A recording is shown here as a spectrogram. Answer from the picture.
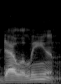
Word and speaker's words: Galilean: If you are from Galilee, you are a Galilean, or Galilean, depending on how you like to pronounce it.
